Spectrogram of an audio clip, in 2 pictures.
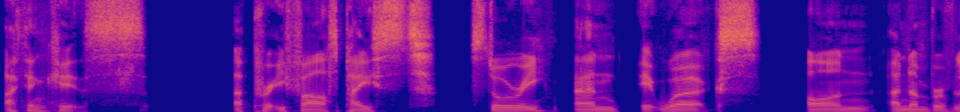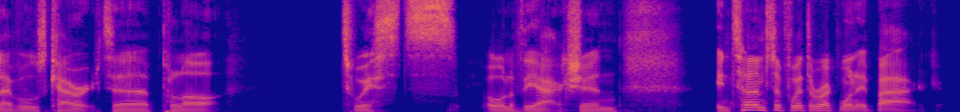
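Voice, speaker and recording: A man co-hosting a podcast in casual book discussion, talking in a measured way with pauses mid-sentence. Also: on the low side, no echo, studio quality. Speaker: podcast co-host.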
